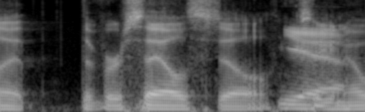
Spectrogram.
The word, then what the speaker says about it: Versailles: my very favorite was the very confident, it's pronounced Versailles. And, that's classic. Yeah, with like 10 likes on it, so that was hilarious. No, I mean, it's true that in France they pronounce it Versailles, but if you speak with the people at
